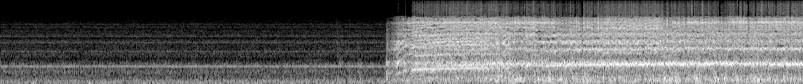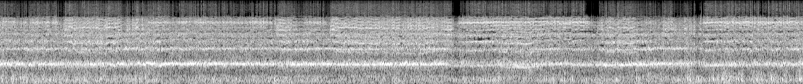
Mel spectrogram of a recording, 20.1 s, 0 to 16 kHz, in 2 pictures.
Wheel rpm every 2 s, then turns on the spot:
0, 0, 70, 210, 220, 220, 230, 220, 220, 220.
none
